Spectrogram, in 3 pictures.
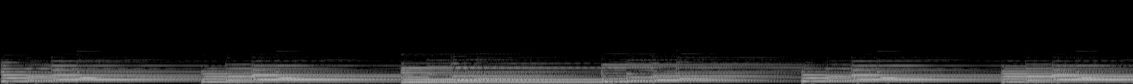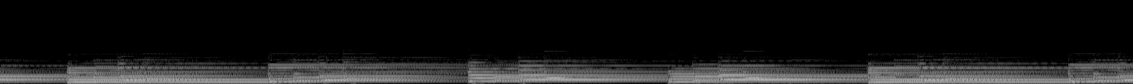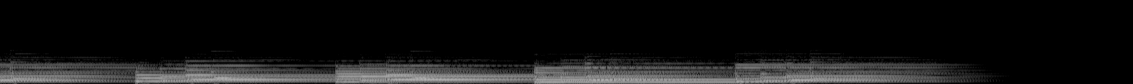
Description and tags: Piano loops 040 octave down short loop 120 bpm
120, 120bpm, loop, music, Piano, reverb, samples, simple, simplesamples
